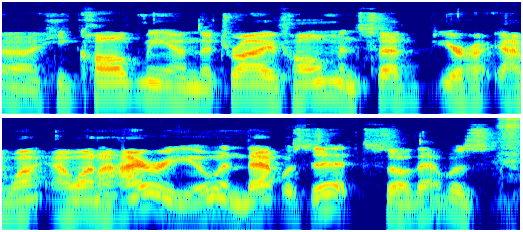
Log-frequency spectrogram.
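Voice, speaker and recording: Fairly quick in pace, a man's voice comes through. His pitch sits fairly high. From US Midwest, Chicago area. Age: 60s. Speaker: think tank president, poet. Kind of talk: interview conversation. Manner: halting, many repetitions.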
